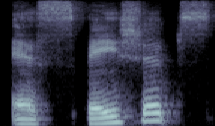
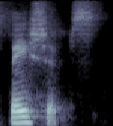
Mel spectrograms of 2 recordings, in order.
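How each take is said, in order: First: An extra vowel is added before the s. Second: The word starts directly with the s sound. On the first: The speaker calls it wrong. "There's no E at the beginning. It's not S spaceships" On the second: The speaker calls it right. "it's just spaceships"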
